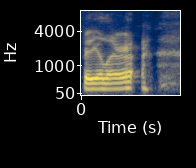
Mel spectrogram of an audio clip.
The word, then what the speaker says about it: Pfahler: for having me and my last name and I should have told you before we got on here it's pronounced failure Baylor yeah yeah I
